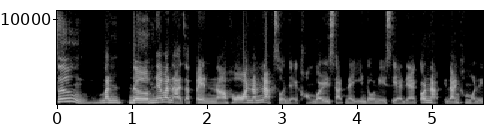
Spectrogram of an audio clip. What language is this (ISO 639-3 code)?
tha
